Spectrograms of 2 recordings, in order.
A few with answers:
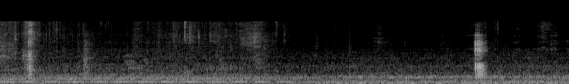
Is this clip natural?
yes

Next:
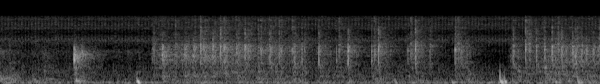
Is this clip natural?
no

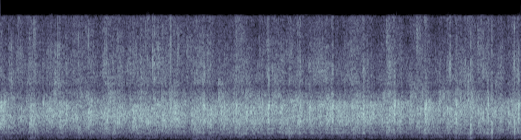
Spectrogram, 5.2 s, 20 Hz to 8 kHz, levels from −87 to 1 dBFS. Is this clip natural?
yes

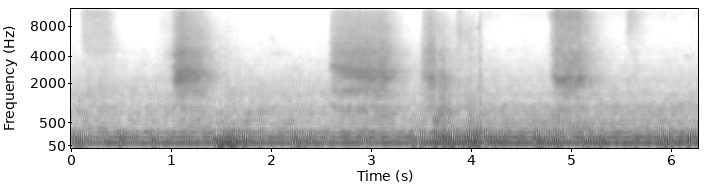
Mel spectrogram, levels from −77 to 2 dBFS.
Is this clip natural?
no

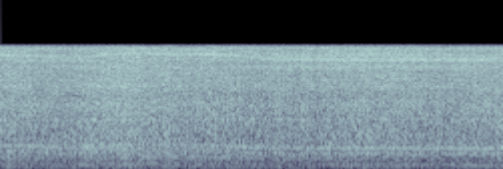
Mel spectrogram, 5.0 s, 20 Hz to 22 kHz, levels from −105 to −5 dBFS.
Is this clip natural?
no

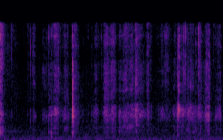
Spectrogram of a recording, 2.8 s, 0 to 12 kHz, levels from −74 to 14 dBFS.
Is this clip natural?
yes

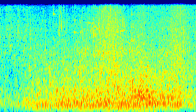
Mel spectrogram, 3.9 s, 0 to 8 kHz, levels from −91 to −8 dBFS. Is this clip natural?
yes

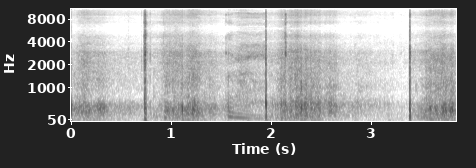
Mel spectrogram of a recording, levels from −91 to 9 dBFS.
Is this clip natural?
yes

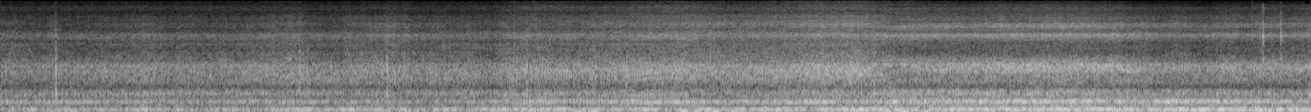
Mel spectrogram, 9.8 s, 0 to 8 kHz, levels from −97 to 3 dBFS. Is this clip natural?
yes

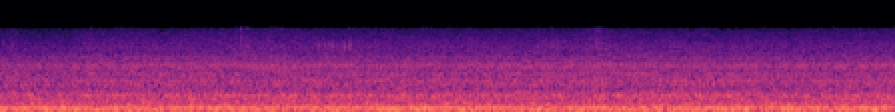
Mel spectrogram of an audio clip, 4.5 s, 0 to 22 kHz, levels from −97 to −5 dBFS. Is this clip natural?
yes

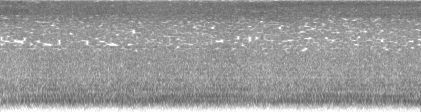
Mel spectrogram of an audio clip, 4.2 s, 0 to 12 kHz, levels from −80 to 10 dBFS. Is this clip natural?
yes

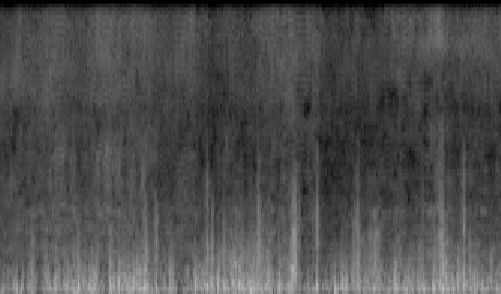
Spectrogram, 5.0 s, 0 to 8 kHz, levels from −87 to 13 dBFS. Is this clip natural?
no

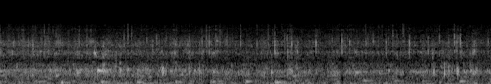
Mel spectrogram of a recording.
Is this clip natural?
no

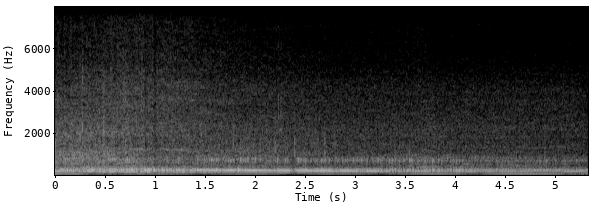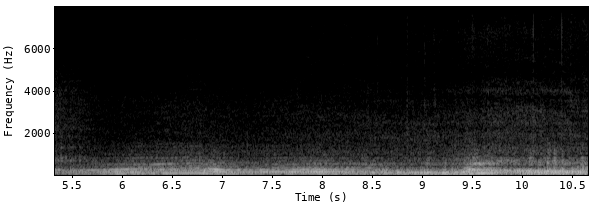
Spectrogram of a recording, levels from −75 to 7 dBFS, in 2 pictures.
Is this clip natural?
yes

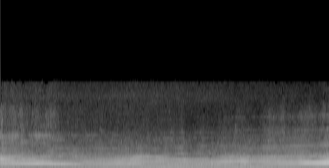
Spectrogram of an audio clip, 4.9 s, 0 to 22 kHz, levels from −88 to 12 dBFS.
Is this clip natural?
yes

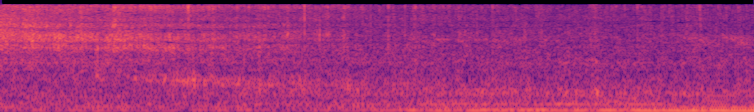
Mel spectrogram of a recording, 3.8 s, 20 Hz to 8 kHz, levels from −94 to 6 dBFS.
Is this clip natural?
no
